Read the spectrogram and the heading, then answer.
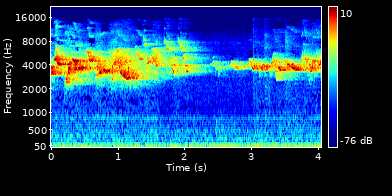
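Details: Ultramarine grosbeak in Nordeste-style noturno song, a fast tumbling warble of high notes that dips briefly in the middle, then resumes as steadier, sustained whistled phrases.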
